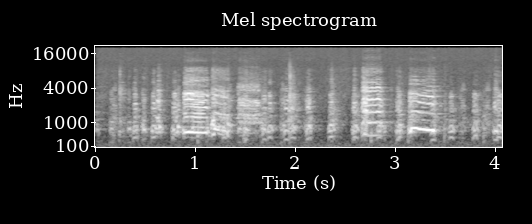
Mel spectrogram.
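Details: Hens clucking in a flock, dense overlapping harmonic clucks and short squawks around the middle range, bursts every half second or so with brief louder calls near one and three seconds.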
